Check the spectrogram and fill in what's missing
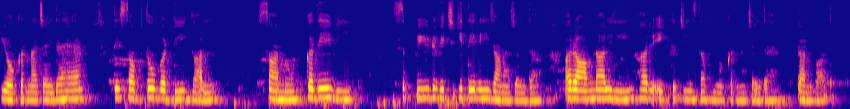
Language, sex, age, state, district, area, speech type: Punjabi, female, 18-30, Punjab, Pathankot, urban, spontaneous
